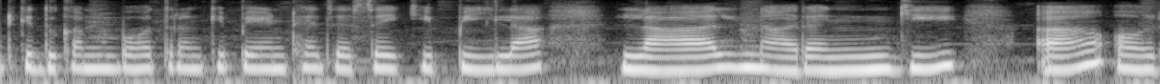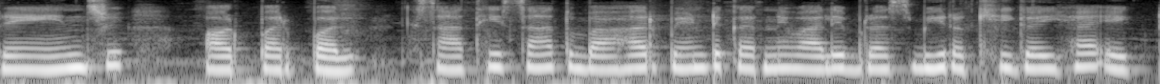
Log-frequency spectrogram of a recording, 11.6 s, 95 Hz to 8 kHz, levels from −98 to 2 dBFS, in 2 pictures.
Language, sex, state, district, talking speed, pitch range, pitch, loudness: Hindi, female, Jharkhand, Garhwa, 160 wpm, 210-230 Hz, 220 Hz, -15 LUFS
